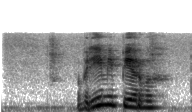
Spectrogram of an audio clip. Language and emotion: Russian, neutral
